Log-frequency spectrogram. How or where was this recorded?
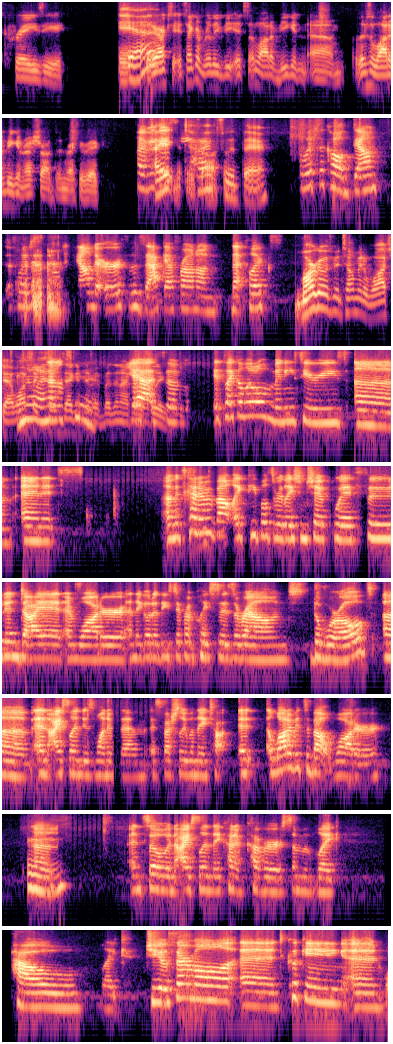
video call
